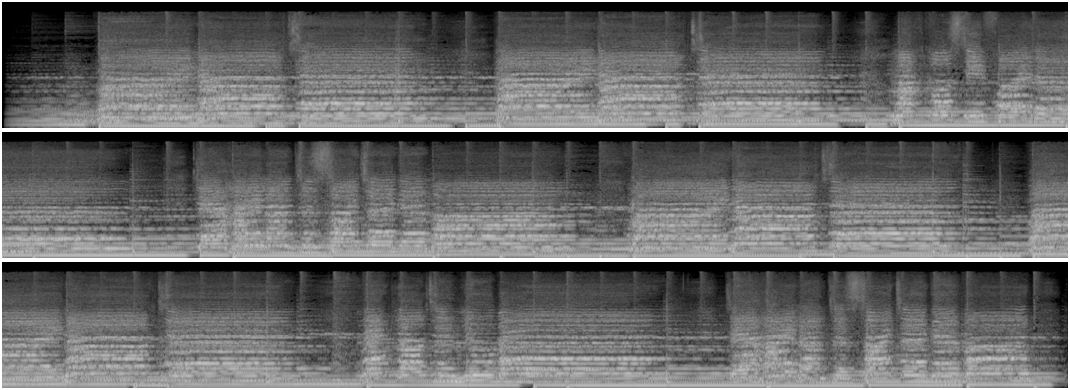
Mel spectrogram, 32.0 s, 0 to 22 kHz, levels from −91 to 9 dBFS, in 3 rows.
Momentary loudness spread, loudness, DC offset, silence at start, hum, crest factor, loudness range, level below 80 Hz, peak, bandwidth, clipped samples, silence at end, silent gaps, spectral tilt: 5 LU; -19 LUFS; under 0.1%; 0.1 s; none; 12 dB; 1 LU; -32 dBFS; -6 dBFS; 16 kHz; under 0.1%; 0 s; none; -5.5 dB/octave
